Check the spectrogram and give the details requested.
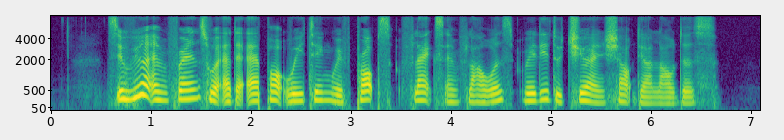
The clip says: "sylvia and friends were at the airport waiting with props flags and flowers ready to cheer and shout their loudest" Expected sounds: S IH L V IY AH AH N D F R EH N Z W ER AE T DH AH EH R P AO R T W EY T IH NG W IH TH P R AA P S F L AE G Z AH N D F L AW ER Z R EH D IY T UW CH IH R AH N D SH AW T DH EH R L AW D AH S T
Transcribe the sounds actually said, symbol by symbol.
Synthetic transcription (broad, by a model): S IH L V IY AH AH N F R EH N S W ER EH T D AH EH P AO T W EY T IH NG W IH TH P R AA P S F L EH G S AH N F L AW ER S R EH D IY T UW CH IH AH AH N SH AW T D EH L AW D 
